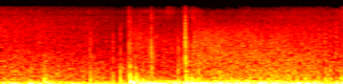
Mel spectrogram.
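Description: Naval gun salvos and shell explosions from a battleship fight in War Thunder land as several sharp booms over a continuous low rumble, with a couple of louder blasts around the middle.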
